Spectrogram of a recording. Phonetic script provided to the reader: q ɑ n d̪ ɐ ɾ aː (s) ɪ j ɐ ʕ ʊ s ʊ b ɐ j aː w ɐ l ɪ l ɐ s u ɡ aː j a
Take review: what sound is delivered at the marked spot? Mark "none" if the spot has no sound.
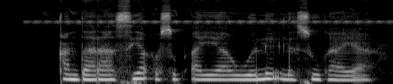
s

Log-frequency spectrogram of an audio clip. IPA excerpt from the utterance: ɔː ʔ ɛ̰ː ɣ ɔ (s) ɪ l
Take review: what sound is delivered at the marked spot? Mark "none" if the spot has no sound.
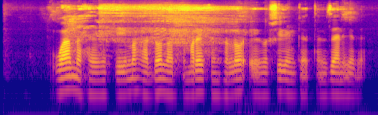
ʃ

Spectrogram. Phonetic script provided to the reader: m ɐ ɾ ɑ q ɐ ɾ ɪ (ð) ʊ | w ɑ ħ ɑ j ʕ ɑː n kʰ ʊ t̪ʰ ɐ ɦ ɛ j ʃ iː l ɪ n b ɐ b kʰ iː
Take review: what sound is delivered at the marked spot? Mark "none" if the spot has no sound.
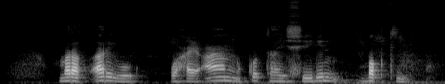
ɣ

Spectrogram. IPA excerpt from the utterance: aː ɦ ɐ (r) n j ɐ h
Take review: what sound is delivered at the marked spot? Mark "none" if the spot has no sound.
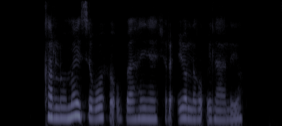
none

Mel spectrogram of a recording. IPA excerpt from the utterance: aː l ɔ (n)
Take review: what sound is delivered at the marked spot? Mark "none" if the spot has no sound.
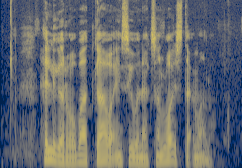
none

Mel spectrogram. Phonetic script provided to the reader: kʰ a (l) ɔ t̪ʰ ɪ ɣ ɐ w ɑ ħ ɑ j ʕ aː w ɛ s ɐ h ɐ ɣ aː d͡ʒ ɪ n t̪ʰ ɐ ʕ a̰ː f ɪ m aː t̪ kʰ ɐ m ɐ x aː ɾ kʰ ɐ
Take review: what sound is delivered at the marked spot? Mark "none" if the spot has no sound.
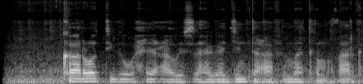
ɾ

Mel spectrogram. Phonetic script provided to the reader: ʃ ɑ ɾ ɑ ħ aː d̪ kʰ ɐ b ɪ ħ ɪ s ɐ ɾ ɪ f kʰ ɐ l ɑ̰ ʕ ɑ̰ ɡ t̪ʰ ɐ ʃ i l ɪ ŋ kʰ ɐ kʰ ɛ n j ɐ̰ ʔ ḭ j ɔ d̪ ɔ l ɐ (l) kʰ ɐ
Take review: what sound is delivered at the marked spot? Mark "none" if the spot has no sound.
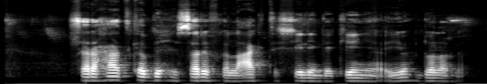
r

